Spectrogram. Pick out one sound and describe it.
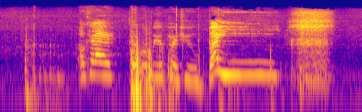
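A young girl speaks close up with animation, her voice rising and falling.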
